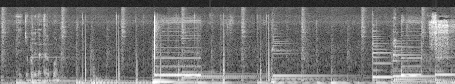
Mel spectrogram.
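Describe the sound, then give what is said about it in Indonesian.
A phone's ringing tone, a call placed to a friend in Medan, plays as steady, sustained tones that shift pitch a few times. It is moderately loud over faint background noise and clicks. “Ya, kita coba telepon teman kita dulu aja kali ya yang di Medan kan.”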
